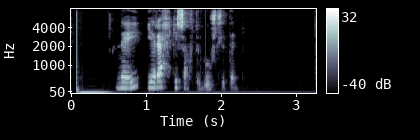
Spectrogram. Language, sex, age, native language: Icelandic, female, 40-49, Icelandic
